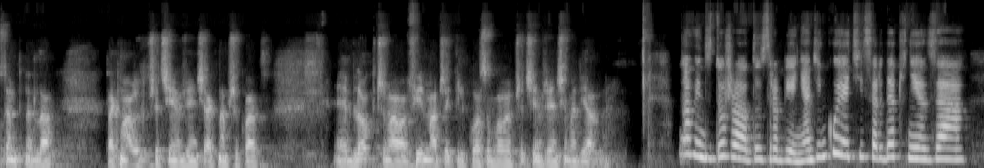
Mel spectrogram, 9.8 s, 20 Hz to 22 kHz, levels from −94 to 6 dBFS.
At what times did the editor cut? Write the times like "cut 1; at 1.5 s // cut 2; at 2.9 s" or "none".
none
